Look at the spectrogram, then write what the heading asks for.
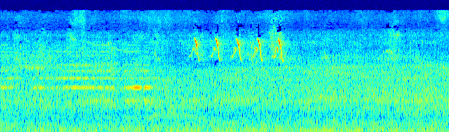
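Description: A bird calls a quick run of five short notes, each falling in pitch, about halfway through, over a steady low background rumble.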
